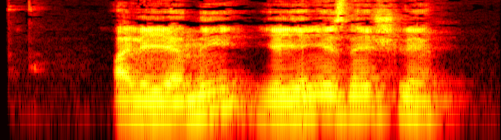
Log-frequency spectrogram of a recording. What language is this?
Belarusian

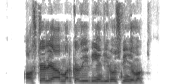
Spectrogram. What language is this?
Sindhi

